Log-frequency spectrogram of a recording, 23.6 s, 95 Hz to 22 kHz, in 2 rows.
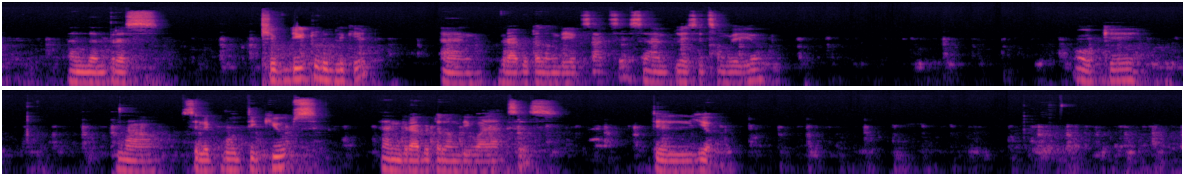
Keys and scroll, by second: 2.9 Tab, 5.2 shift+d, 5.6 x, 16.7 g, 17.0 y.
